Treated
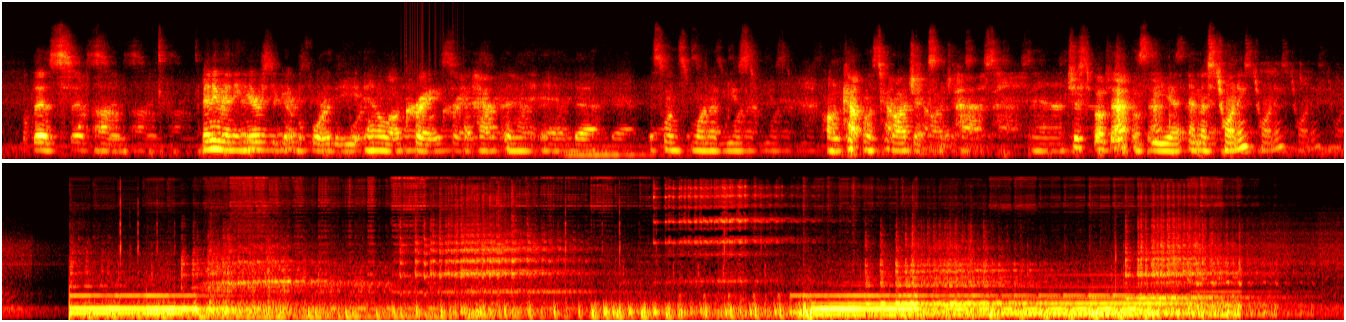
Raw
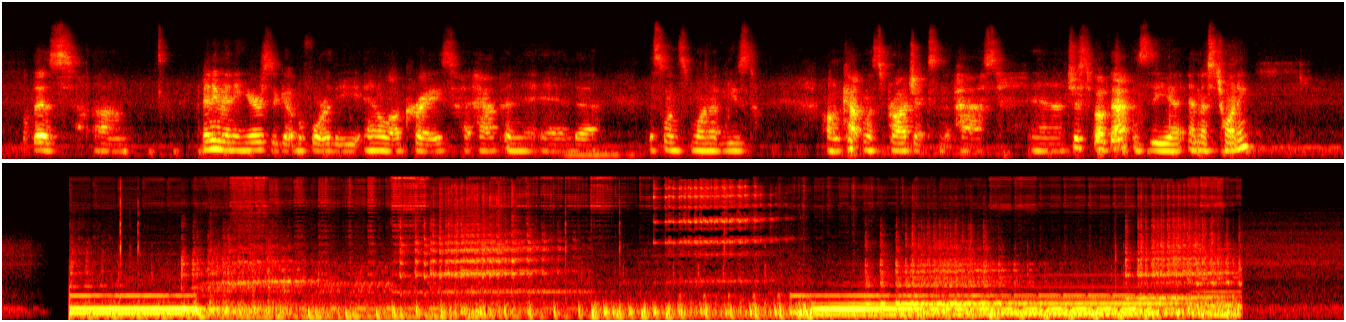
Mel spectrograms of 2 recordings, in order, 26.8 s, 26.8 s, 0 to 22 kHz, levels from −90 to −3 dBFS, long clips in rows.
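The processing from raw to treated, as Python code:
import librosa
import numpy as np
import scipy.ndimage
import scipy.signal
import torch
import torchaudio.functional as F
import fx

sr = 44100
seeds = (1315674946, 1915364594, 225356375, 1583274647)

y = fx.high_shelf(x, sr, hz=7000.0, db=-5.0)
y = fx.dmg_crackle(y, sr, seeds[0], per_s=74.0, level_db=-37.0, at=(3.94, 4.61), fade=0.02)
y = fx.tremolo_random(y, sr, seeds[1], hz=3.5, depth_pct=55)
y = fx.echo_feedback(y, sr, ms=367, feedback_pct=33, wet_db=-14.0)
y = y * librosa.db_to_amplitude(4.0)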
